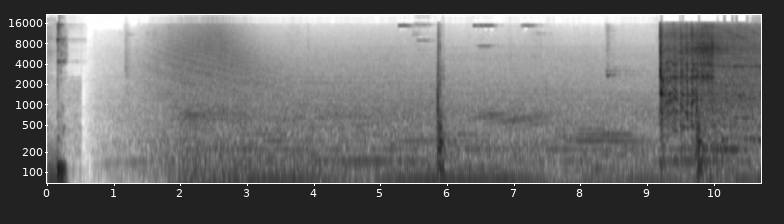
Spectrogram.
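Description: A car engine cranks briefly, then catches and settles into a steady idle, with a sharp click partway through and a louder rattle near the end; no voices.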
